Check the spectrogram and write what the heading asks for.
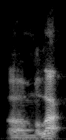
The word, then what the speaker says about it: Molech: And and Molech, from my understanding, that's not even a formal name. That's just kind of a generic title. Malik, it means king. I'm just giving a different pronunciation here.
